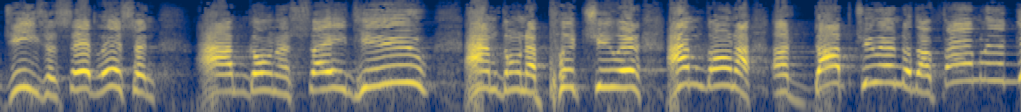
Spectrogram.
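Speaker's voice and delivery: high, shouted preaching climax, slowing on key lines; preaching at full force. Acted. Preacher roars to the church about God's adoption. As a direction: build to a roaring altar call.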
